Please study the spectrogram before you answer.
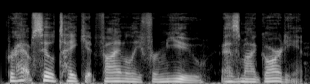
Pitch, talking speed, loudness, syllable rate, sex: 130 Hz, 175 wpm, -19 LUFS, 4.9 syllables/s, male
